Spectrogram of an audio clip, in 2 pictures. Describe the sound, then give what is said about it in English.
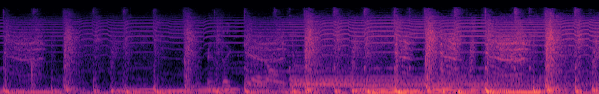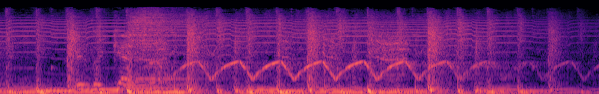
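A busy song plays, and partway through a wailing siren enters, sweeping up and down in quick repeated arcs over the dense instrumental backing until the end. “I heard the sirens in a song”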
